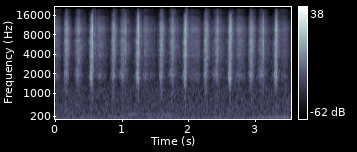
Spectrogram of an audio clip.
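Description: A shaker plays a samba groove, crisp bright shakes in a quick even pulse with accented strokes recurring regularly, close and alone.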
